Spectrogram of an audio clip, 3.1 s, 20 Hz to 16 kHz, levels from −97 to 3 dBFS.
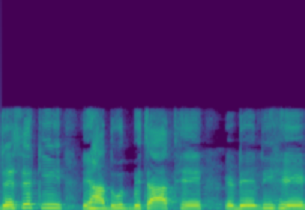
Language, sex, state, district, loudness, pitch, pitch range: Chhattisgarhi, female, Chhattisgarh, Sarguja, -16 LUFS, 215 Hz, 210-230 Hz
